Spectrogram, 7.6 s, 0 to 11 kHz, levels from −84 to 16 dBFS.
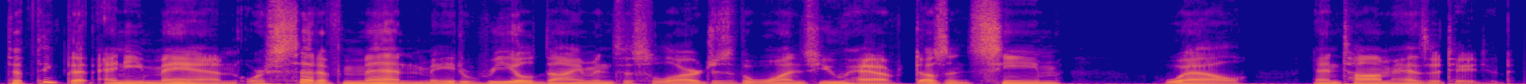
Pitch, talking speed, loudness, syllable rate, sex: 110 Hz, 190 wpm, -20 LUFS, 4.6 syllables/s, male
